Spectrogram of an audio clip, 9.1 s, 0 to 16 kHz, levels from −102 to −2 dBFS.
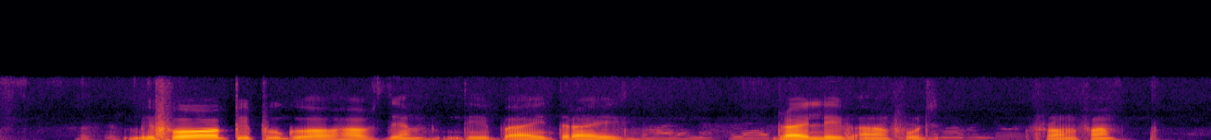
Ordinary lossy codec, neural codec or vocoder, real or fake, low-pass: none; none; real; 7.2 kHz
